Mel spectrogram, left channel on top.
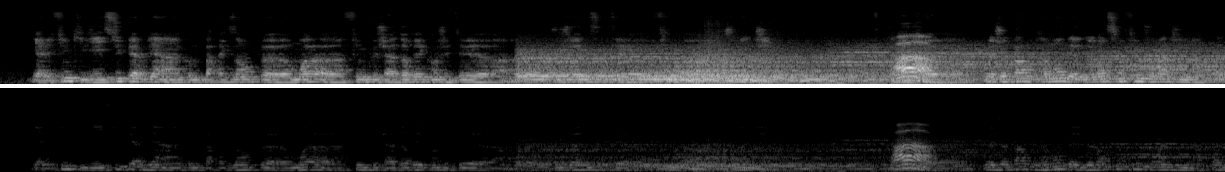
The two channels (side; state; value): right; quieter; 22.0 dB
